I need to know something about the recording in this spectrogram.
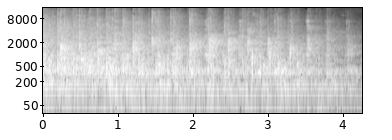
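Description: Audience applauding, dense clapping that thins and fades toward the end.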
